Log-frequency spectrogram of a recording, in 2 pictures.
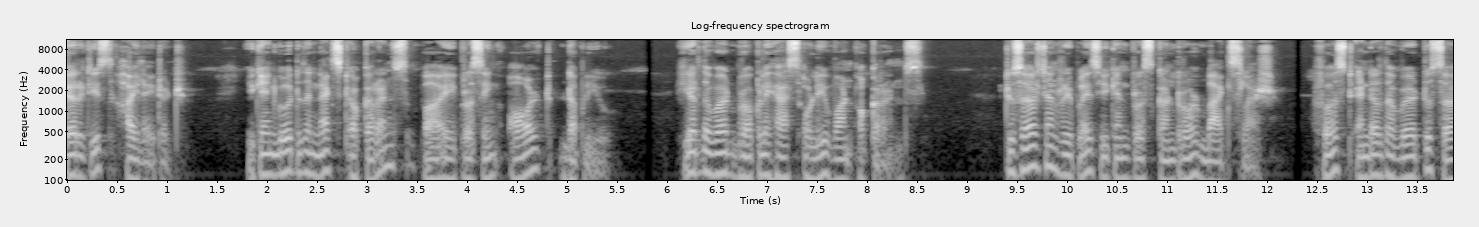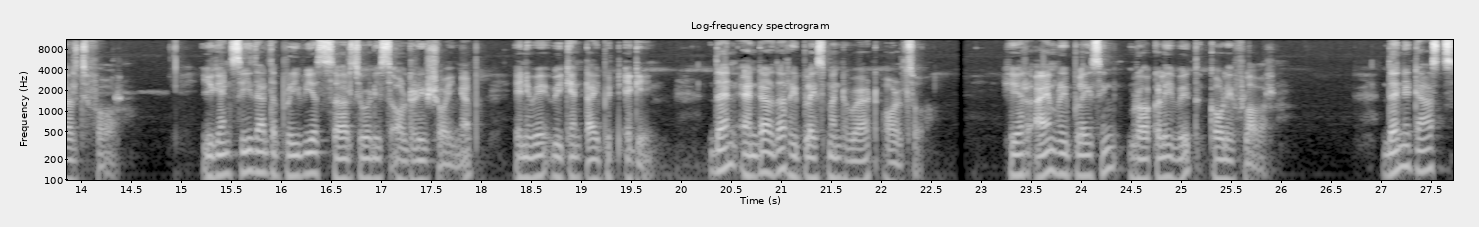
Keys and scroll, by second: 5.5 alt+w, 7.8 alt+w, 8.8 alt+w, 9.7 ctrl+\, 12.9 typing, 16.0-18.3 typing, 18.4 Return, 22.2-25.5 typing, 25.7 Return.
